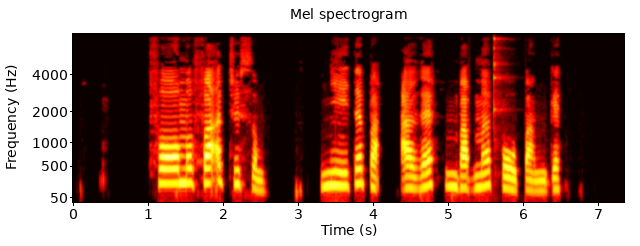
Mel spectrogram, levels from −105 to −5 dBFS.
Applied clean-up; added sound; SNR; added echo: none; Cutlery, silverware / Dishes, pots, and pans; 20 dB; none.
